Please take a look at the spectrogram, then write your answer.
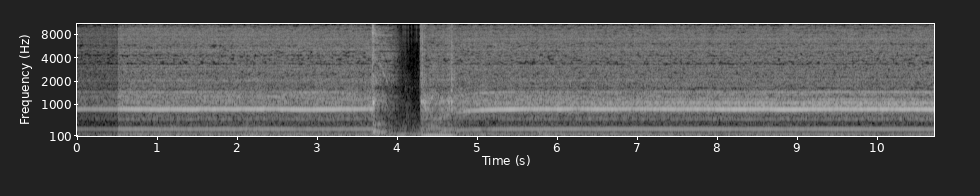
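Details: Märklin 7186 turntable, previously sluggish clockwise and stalling, after repair with Märklin oil on cogs and bridge house refitted, run both directions: steady even motor hum, brief stop and reverse, same smooth tone; normal running.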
